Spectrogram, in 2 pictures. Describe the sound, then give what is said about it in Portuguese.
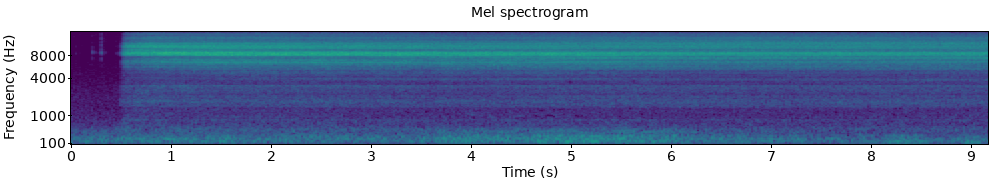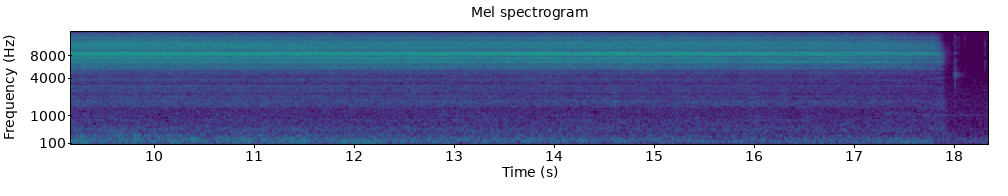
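A long, steady S hiss is exhaled in a breathing exercise, one unbroken stream of air lasting about seventeen seconds and fading slightly at the end. “e agora solta o ar com a consoante S em uma frase longa. Então, inspira e solta.”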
